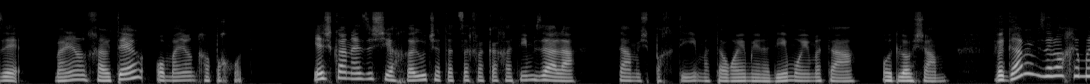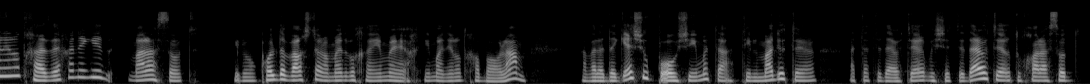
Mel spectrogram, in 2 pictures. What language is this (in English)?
Hebrew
